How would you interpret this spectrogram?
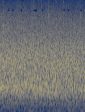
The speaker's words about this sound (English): As Wisconsin is cheering on Bucky Badger.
